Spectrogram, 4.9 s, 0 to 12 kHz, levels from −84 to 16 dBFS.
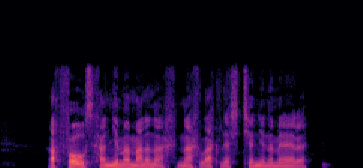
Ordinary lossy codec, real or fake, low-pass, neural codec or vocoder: Opus, 64 kbps; real; 7.2 kHz; none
